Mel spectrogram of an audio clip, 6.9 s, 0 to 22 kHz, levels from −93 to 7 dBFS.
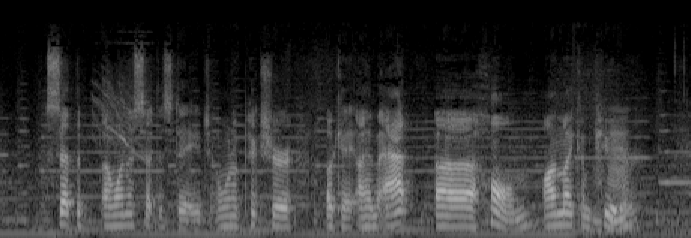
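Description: At 0.54 to 0.57 s, a corrupt frame was concealed: the decoder caught damaged data in what sounds like a single AAC frame and covered the gap itself.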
